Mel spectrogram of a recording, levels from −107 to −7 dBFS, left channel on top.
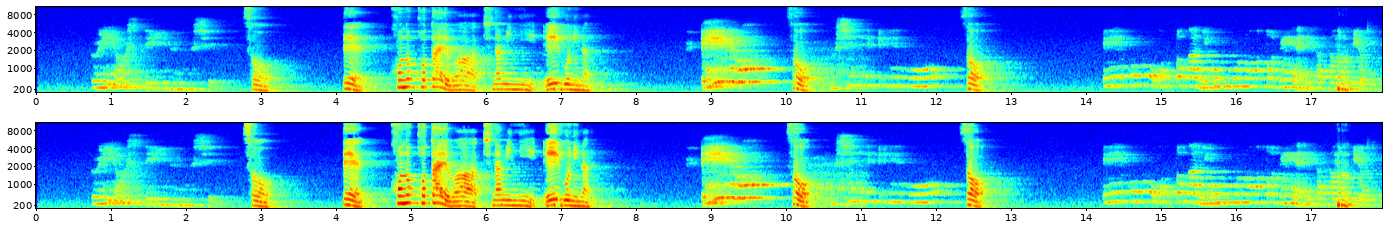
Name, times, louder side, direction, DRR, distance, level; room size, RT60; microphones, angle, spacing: voice 1, 0.7-2.4 6.7-6.9 8.9-9.7 10.6-12.0 14.2-17.7, equal, 10° left, -3 dB, 3.7 m, -36 dB
voice 2, 2.8-3.2 4.1-4.4 4.8-7.5 10.1-10.6 12.4-12.7 17.4-17.5, right 5 dB, 30° right, 13 dB, 0.3 m, -24 dB
22.0 x 13.0 x 2.3 m, 1.3 s
head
